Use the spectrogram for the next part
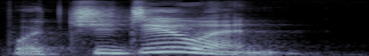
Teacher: this is also really common t plus y gets a CH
